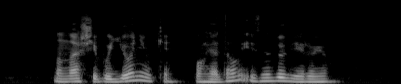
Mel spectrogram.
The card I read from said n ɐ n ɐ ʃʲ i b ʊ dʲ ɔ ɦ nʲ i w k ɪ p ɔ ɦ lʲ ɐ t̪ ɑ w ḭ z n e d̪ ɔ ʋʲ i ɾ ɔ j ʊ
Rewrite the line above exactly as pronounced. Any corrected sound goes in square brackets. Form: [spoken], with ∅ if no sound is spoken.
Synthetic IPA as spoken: n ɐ n [ɑ] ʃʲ i b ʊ dʲ ɔ [∅] nʲ i w k ɪ p ɔ ɦ lʲ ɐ [d̪] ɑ w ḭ z n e d̪ ɔ ʋʲ i ɾ ɔ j ʊ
